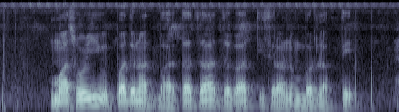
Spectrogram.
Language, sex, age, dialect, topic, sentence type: Marathi, male, 31-35, Varhadi, agriculture, statement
